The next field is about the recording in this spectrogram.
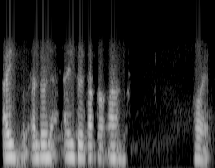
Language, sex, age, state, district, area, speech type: Manipuri, female, 60+, Manipur, Kangpokpi, urban, conversation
